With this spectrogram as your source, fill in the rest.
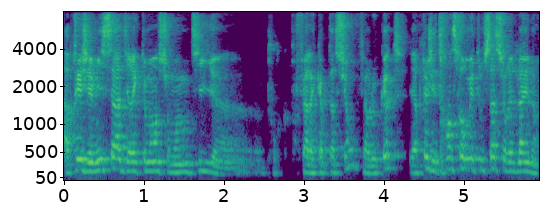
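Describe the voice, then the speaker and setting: With a southwestern French accent, a man speaks fairly quickly at fairly high pitch in a dark, mellow tone, with ordinary pitch variation. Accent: southwest French. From southwest France. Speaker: LinkedIn trainer and live show host. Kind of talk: live webinar tutorial. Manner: hesitant, many fillers and repetitions.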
